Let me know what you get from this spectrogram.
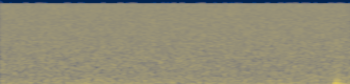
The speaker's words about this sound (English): This whole white noise is so loud. Is it really? It's not loud. Dude, it's so loud. Like, dude, try this in your ear. It's crazy!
